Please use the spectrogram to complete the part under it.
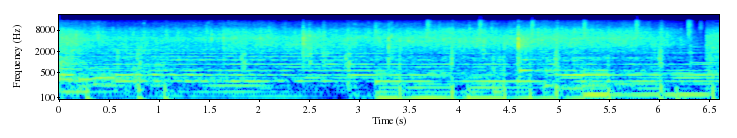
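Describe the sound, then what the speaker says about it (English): Chopped tomatoes and onions with green chilies sizzle in a hot pan, a steady crackling spatter with scattered sharp pops, close and even, with no talking. "after sauteing the onions for about 3 minutes, next add 3 medium-sized tomatoes finely chopped"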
